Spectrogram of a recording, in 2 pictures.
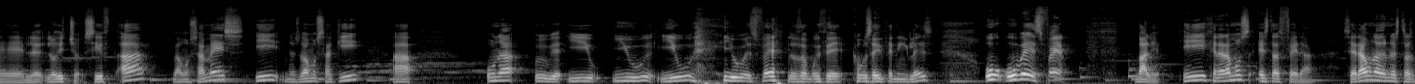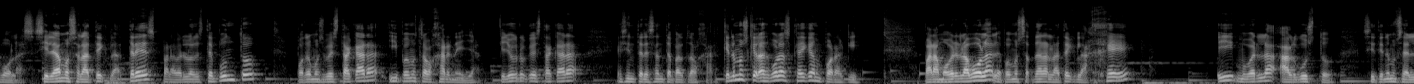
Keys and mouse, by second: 13.1-15.2 middle drag, 15.2 KP_3, 18.3 shift+middle click, 25.6 g.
